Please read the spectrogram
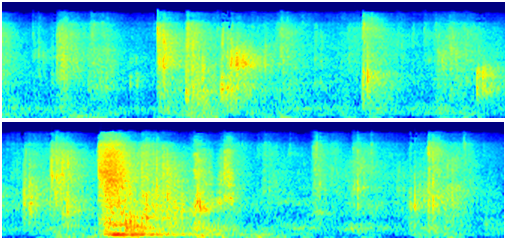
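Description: Footsteps on a debris-strewn floor: a run of short taps and scuffs, with one heavier thud about four seconds in.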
